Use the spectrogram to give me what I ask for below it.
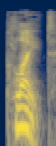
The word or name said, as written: plight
